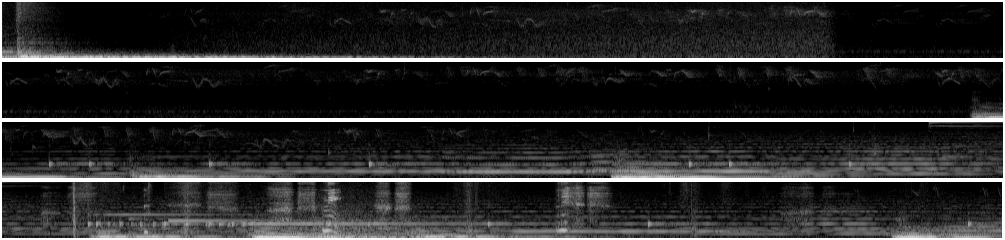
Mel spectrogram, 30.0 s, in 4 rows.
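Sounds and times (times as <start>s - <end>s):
birds chirping: 1.2s - 30.0s.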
